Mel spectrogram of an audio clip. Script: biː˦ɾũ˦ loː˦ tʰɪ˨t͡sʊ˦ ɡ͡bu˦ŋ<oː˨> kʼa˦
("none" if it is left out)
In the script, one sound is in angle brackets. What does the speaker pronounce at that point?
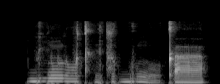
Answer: oː˨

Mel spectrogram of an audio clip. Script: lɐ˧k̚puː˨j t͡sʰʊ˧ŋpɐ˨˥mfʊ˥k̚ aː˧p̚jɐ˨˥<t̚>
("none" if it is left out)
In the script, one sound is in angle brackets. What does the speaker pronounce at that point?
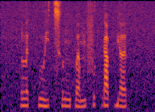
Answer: t̚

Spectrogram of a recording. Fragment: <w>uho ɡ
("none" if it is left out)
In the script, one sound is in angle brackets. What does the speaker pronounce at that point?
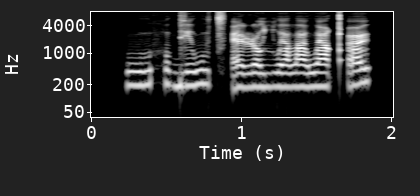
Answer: w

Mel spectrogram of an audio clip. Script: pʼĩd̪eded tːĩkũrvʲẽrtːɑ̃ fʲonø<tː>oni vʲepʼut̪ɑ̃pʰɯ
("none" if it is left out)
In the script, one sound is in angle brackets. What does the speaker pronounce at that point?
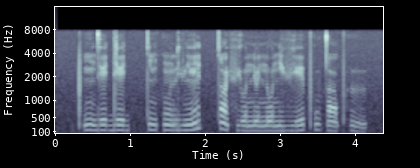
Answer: n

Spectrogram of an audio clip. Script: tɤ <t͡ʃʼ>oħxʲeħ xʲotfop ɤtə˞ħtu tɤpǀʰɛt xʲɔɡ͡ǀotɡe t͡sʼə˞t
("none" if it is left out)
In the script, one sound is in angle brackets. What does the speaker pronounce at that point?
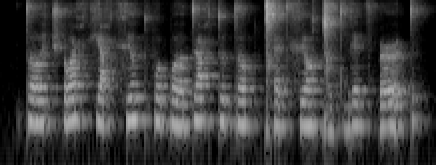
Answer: t͡ʃʼ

